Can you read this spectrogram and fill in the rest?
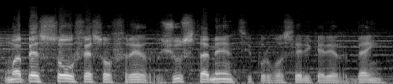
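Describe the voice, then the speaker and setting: A man giving solemn, scripted devotional narration with reverent, measured, prayerful phrasing. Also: lowish voice, lively intonation, faint music behind.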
